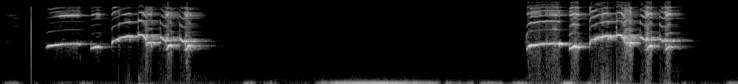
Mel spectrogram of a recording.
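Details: Orange-headed thrush (anis merah) singing in the ngeplong style, used as a lure and therapy recording: two loud bursts of clear whistled, warbling phrases with rapid notes, separated by a pause with a low rumble.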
